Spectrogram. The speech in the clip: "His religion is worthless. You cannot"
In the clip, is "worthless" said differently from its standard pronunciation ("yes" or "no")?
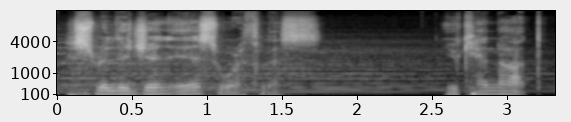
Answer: no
